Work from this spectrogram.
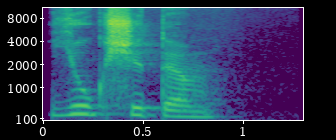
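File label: "юксьытӧм", Komi, female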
